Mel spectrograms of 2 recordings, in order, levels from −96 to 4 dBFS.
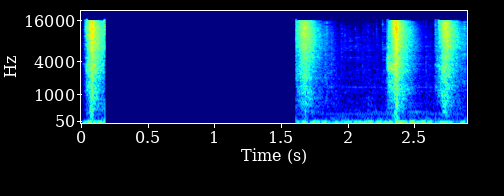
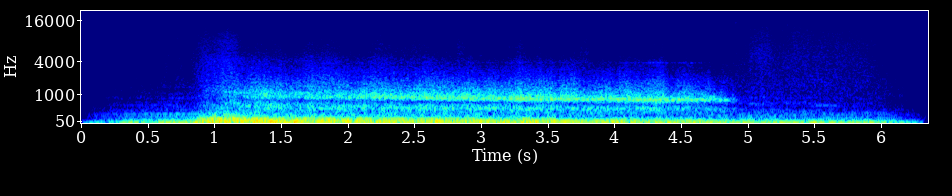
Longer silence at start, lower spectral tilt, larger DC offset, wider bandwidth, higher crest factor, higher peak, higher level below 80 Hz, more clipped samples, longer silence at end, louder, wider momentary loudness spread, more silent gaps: second, 0.05 s vs 0.2 s; second, 4 dB/octave vs -8 dB/octave; neither; first, 17 kHz vs 5 kHz; first, 28 dB vs 16 dB; first, -2 dBFS vs -26 dBFS; second, -64 dBFS vs -42 dBFS; neither; about the same, 0.05 s vs 0.1 s; first, -23 LUFS vs -44 LUFS; second, 12 LU vs 23 LU; first, 0.17-1.60 s vs none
